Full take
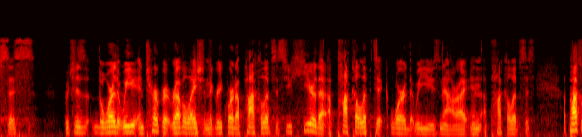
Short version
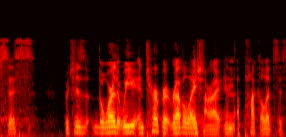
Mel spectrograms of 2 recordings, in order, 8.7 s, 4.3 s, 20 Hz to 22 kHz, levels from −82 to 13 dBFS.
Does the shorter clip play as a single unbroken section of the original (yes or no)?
no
